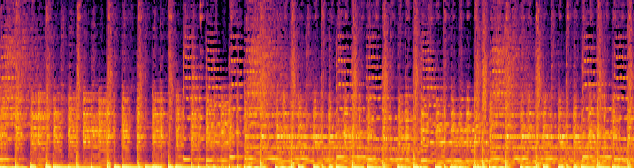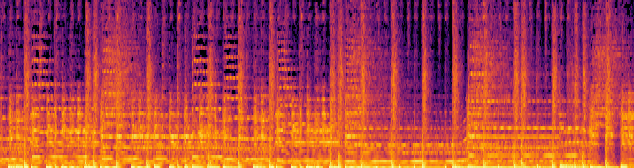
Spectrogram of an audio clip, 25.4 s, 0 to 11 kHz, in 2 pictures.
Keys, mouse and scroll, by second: 0.7 Return, 7.1 0, 13.4 typing, 18.5-19.2 typing.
